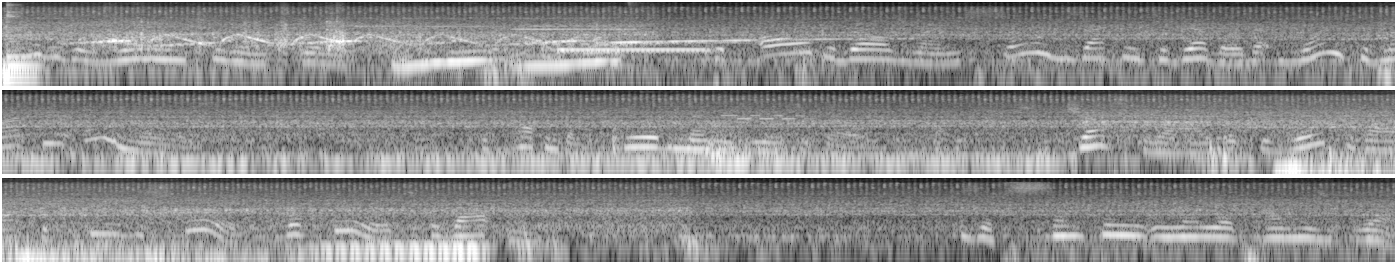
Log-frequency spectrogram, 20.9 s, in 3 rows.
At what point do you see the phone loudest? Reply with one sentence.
The loudest moment of the phone is at 3 seconds.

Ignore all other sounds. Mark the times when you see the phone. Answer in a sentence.
The phone can be heard from 2.5 to 4.2 s, from 9.9 to 11.1 s and from 16.8 to 17.6 s.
